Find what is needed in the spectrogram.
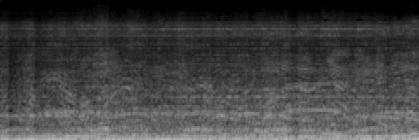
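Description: Loud live hip-hop show sound: heavy steady bass from the club's speakers, with many voices shouting and calling over it.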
